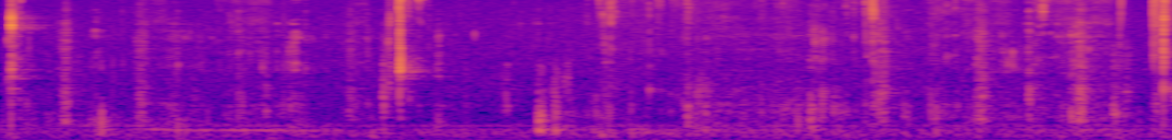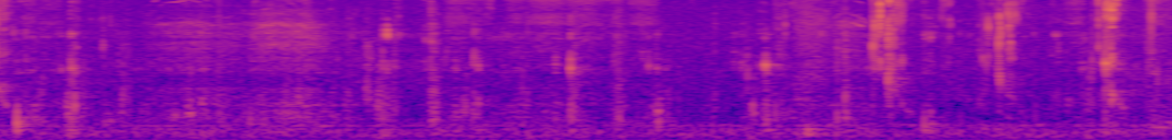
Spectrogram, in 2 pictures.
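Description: Close-miked chewing and biting of pizza crust, with sharp crackling bites several times among the wetter mouth sounds.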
